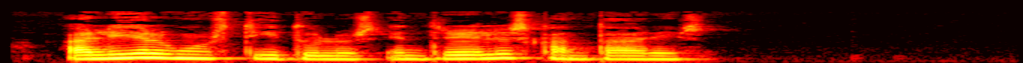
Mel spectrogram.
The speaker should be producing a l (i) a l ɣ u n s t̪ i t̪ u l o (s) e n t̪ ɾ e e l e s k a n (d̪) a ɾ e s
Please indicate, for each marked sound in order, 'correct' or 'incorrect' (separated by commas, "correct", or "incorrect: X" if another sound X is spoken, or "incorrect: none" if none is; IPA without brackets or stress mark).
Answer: correct, correct, incorrect: t̪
